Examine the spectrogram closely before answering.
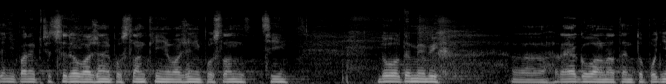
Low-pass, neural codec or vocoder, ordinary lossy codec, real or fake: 14.4 kHz; none; Opus, 64 kbps; real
